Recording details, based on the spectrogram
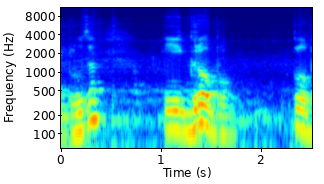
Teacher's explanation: presença de R em lugar de l em grupos consonantais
